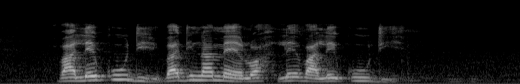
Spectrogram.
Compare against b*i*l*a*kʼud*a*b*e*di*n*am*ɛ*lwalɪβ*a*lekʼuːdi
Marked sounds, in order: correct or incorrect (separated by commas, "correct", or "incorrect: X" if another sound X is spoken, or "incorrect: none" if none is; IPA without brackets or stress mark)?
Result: incorrect: a, incorrect: e, incorrect: i, incorrect: a, correct, correct, correct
